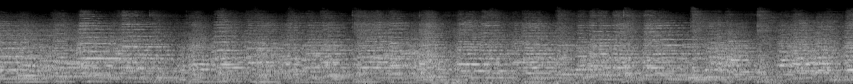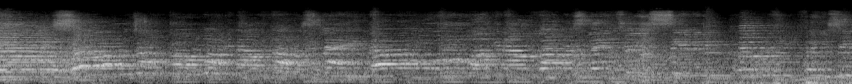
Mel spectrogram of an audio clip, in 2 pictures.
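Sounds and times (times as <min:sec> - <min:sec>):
live band with brass: 0:00.0 - 0:12.0, 0:14.0 - 0:17.0
bass line: 0:00.0 - 0:17.0
drums: 0:00.0 - 0:17.0.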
